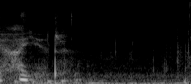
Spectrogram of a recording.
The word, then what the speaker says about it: hayır: Et non, c'est hayır. Hayır. Hayır. Ça s'écrit H, A, Y, un I mais sans point. Donc un I sans point c'est E, R. Hayır.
